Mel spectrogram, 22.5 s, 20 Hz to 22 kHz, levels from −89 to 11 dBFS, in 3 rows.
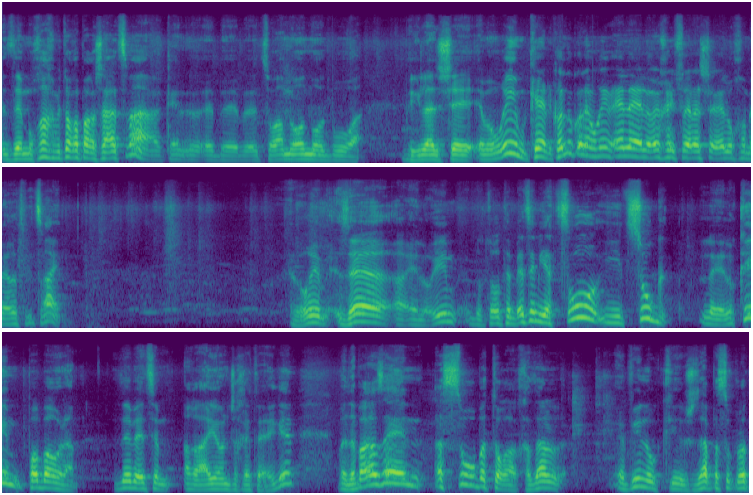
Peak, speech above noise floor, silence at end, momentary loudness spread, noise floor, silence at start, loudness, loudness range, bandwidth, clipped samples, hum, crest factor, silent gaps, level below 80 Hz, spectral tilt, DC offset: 0 dBFS; 37 dB; 0 s; 15 LU; -53 dBFS; 0 s; -16 LUFS; 5 LU; 16 kHz; under 0.1%; none; 16 dB; none; -68 dBFS; -3.5 dB/octave; under 0.1%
